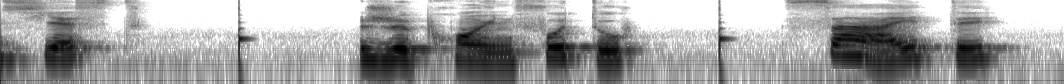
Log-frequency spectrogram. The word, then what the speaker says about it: ça a été: In this sentence, there are two identical vowel sounds next to each other. You don't pronounce one of them differently to distinguish them. You simply say a longer sound.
